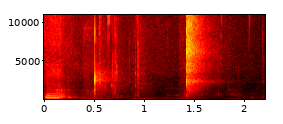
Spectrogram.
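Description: Pump-spray bottle of aloe vera facial mist giving one short hiss of spray about a second and a half in, preceded by a sharp click about half a second in. A brief voiced sound comes right at the start.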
